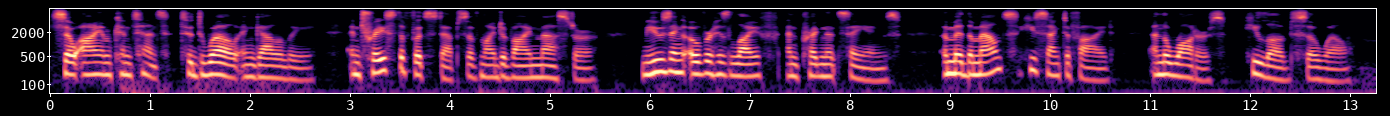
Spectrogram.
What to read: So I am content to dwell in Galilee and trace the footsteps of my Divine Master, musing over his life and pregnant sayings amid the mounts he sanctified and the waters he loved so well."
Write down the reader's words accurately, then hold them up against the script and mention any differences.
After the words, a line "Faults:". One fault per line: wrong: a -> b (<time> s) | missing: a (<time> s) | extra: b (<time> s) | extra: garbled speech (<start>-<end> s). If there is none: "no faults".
So I am content to dwell in Galilee and trace the footsteps of my Divine Master, musing over his life and pregnant sayings amid the mounts he sanctified and the waters he loved so well."
Faults:
no faults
